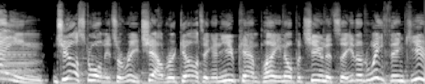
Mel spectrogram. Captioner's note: said with Final Fantasy victory chime; mimicking voice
